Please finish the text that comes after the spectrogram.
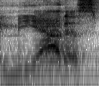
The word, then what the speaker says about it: meatus: They are a meatus. Meatus, that's how you pronounce it, by the way.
